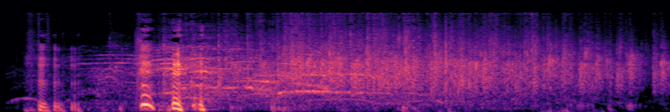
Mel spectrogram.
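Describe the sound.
A crowd breaks into sustained applause, many hands clapping in a dense, steady patter, with a few voices and cheers heard at the start.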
